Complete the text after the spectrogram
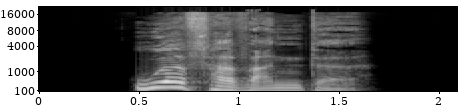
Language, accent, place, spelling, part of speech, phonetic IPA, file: German, Germany, Berlin, urverwandte, adjective, [ˈuːɐ̯fɛɐ̯ˌvantə], De-urverwandte.ogg
- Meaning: inflection of urverwandt: 1. strong/mixed nominative/accusative feminine singular 2. strong nominative/accusative plural 3. weak nominative all-gender singular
